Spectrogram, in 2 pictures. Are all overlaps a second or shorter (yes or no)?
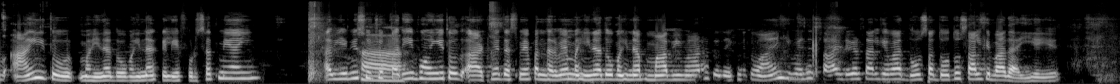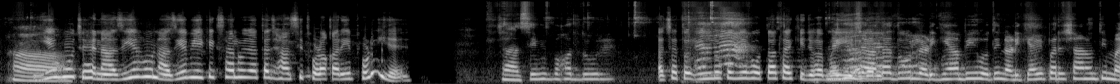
yes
